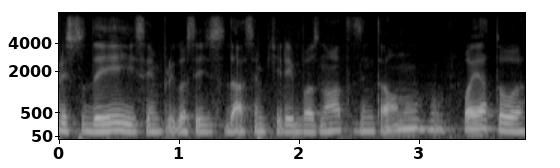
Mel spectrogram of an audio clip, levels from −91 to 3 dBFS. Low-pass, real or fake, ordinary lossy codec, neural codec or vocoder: 7.2 kHz; real; none; none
